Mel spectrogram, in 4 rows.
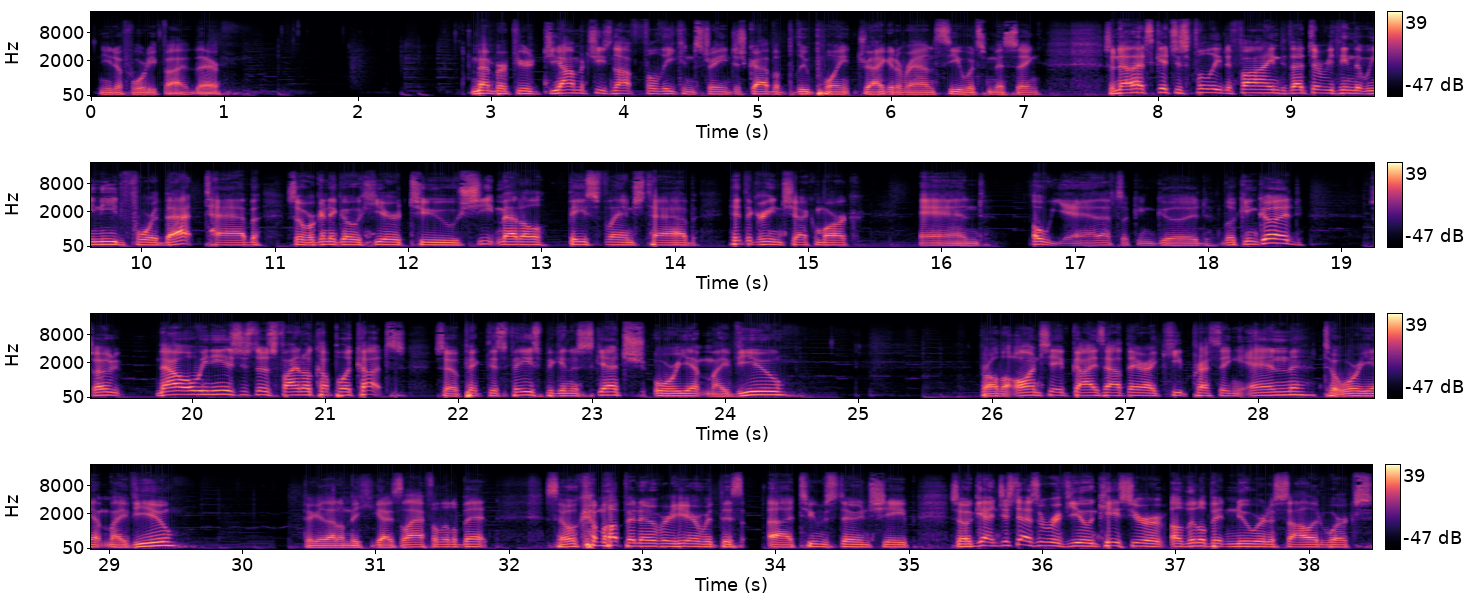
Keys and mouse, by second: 0.1 click, 0.8 click, 1.5 click, 2.0 click, 2.6 KP_4, 2.8 KP_5, 3.0 KP_Enter, 12.3 click, 13.1 click, 14.7 click, 15.9 click, 21.5 click, 22.2 click, 22.7 n, 24.5 ctrl+8, 25.2 s, 26.6 click, 30.1 click, 31.3 click, 33.4 click, 34.4 click, 35.3 click, 35.5 Escape, 35.9 space, 36.0 click, 36.7 Escape, 37.4 click, 38.1 Delete.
